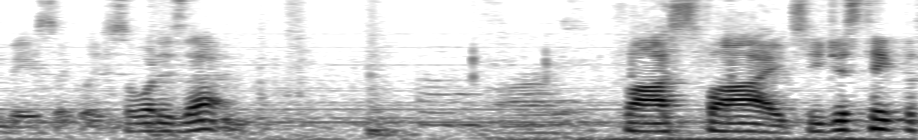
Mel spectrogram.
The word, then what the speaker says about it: phosphide: Phosphide. So you just take the first syllable. A lot of people say phosphoride. No, it's just phosphide.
